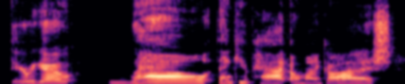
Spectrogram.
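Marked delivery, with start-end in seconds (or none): 1.1-2.1 much higher, much louder burst of joy; a real gasp of thrilled surprise; real delighted wow. Real, not acted. Host thrilled by a viewer's big gift, real excited wow. Big Super Chat arrives live. 2.2-3.9 excited thanks. Real, not acted. Thanking donor, overwhelmed.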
